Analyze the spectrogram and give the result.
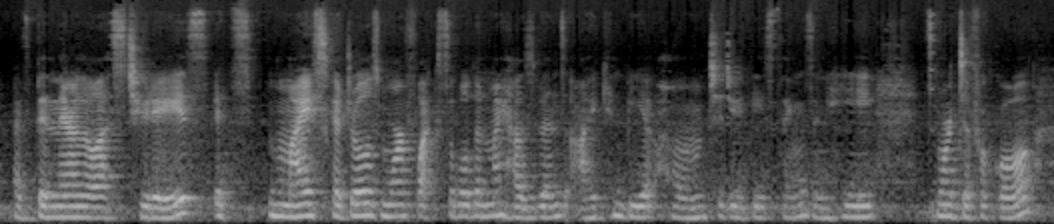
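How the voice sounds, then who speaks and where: A woman's voice: mid-range voice, slight background noise. A woman in her thirties hosting her own podcast, talking candidly and reflectively, thinking aloud with fillers. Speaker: podcast host, marriage coach and therapist. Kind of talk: casual personal monologue.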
